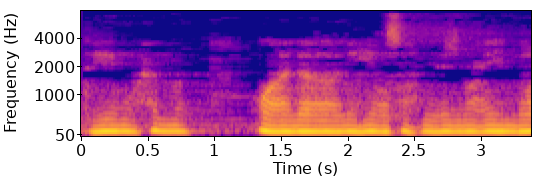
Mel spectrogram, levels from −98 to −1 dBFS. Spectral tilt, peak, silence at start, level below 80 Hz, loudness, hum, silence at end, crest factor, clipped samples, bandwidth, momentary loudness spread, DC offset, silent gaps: -10 dB/octave; -4 dBFS; 0 s; -60 dBFS; -18 LUFS; none; 0 s; 14 dB; under 0.1%; 5.8 kHz; 7 LU; under 0.1%; none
